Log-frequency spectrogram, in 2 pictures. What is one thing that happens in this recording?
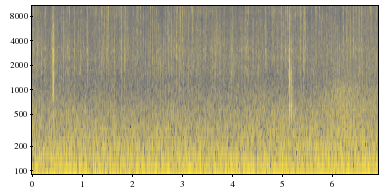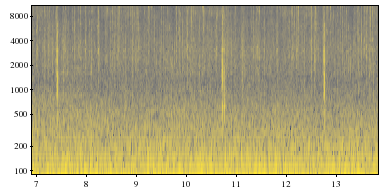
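Short game clicks sound now and then.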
